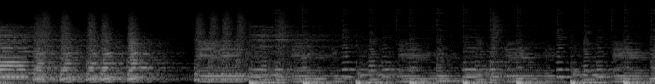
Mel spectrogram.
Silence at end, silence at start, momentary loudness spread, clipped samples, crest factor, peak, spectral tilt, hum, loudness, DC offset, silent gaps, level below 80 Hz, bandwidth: 0 s; 0 s; 6 LU; under 0.1%; 16 dB; -18 dBFS; -6 dB/octave; none; -36 LUFS; under 0.1%; none; -40 dBFS; 18 kHz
